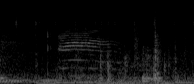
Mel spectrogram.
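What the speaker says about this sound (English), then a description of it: "Can you hear the cat?" A house cat meows in a drawn-out, rising-and-falling call near the start, with a shorter second meow about a second later, both over a steady indoor background hum.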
